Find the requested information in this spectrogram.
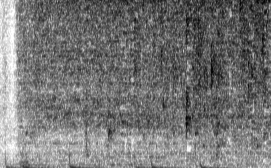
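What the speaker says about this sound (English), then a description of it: "I'm just gonna use hot, warm tap water." Warm water runs steadily from a household tap into a sink during wig dyeing prep, a loud continuous rushing splash with no talking.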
